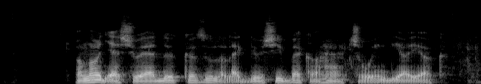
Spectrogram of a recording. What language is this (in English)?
Hungarian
